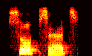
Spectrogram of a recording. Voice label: "soapsuds", Indian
